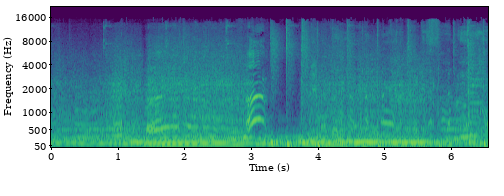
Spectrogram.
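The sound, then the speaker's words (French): A race car roars past during the 24 Hours of Le Mans race while a concert plays, its loud engine tone sustained and shifting throughout, with people talking over it. “J'ai pas entendu à cause de la voiture.”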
